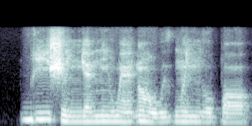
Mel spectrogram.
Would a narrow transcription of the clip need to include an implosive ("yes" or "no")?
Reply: yes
